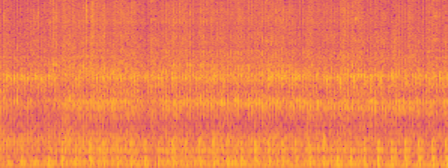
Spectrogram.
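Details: Toyota Kijang LGX diesel with bok-bok noise at the air filter, louder with filter removed, like compression blowing back into the intake manifold: rhythmic puffing under two per second at idle; intake valve leaking from too-tight valve clearance.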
